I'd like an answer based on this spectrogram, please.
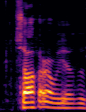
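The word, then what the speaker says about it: Sakharov: Pronounce it for me, Yuri. Sakurov, her first name though.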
